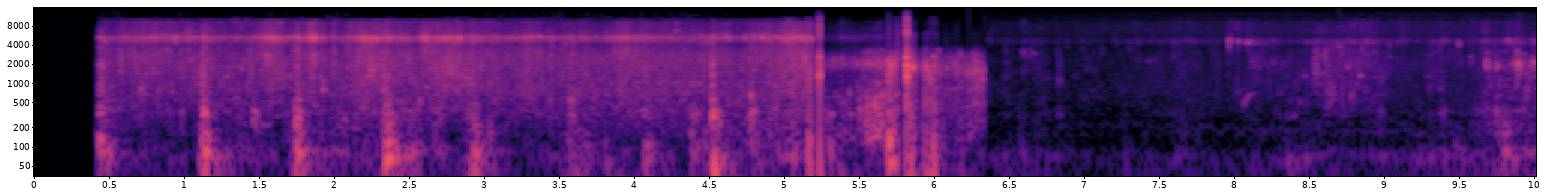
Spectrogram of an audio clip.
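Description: Wind buffeting the microphone with repeated low thumps, over water noise from a kayak on the creek. It cuts in abruptly about half a second in and drops to a much quieter hiss about six seconds in.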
